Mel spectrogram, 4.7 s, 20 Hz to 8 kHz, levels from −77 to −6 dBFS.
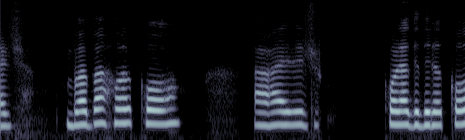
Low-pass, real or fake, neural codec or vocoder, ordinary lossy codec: none; fake; codec, 16 kHz, 0.8 kbps, ZipCodec; none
